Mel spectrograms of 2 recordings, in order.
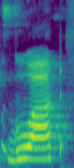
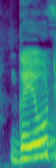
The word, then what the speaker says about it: Guyot: शोल, भीति, नीमगन द्वीप, गुयाट या किनारा। बिल्कुल राइट, नीमगन द्वीप। गयोट के नाम से भी कहते हैं, गुयाट कह लो, गयोट कह लो।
